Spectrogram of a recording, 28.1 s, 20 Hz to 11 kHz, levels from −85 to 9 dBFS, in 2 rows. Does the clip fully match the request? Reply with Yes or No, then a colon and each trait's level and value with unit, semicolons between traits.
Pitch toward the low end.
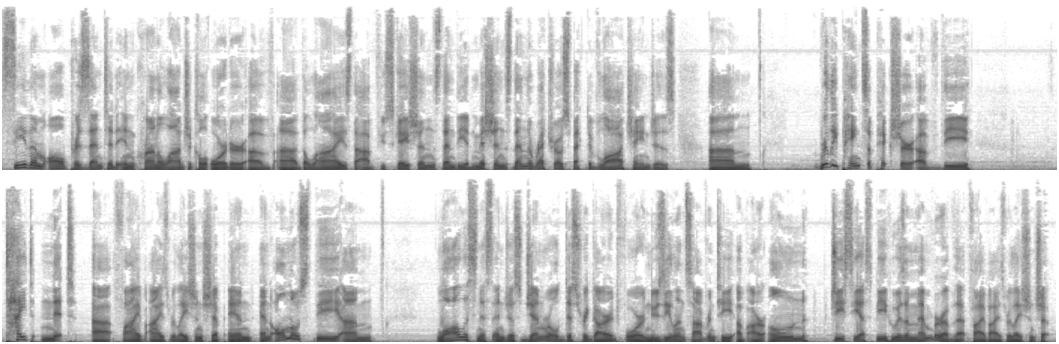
Yes: low, 110 Hz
